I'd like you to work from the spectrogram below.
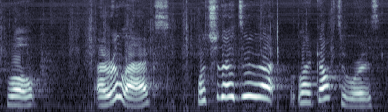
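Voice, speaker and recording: A woman playing a cheerful, cheeky Easter Bunny in a student TV sketch interview, relaxed and plain-spoken with hesitant fillers. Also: high voice, measured pace, rough recording. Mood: casual. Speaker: interview guest.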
